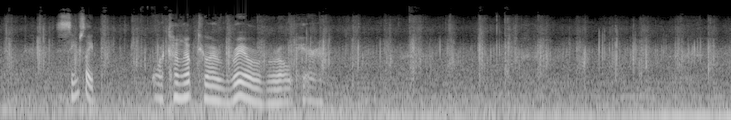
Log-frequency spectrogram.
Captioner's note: walking on gravel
